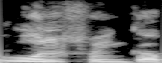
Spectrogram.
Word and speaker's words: Wole Soyinka: आज हम बात करेंगे वल शंका की फोम इसको ओल शंका पढ़ना डब्लू साइलेंट कर देना ओल शंका की फोम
